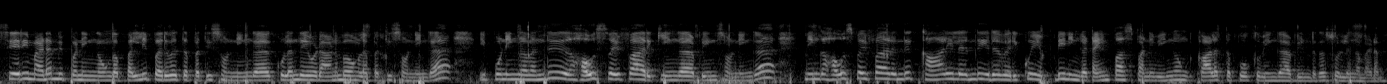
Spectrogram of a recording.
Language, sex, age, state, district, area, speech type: Tamil, female, 45-60, Tamil Nadu, Krishnagiri, rural, spontaneous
